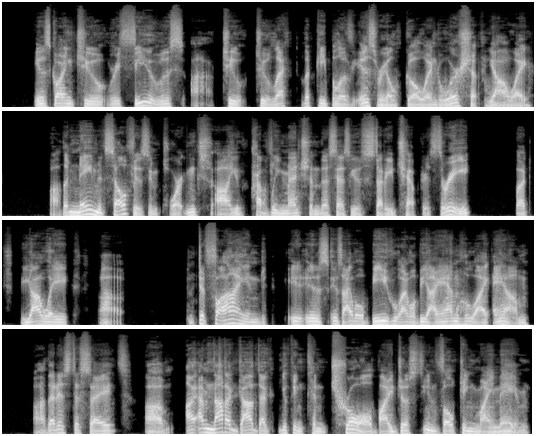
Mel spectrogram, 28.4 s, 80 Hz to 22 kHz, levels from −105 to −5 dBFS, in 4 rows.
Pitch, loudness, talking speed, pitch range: 105 Hz, -19 LUFS, 150 wpm, 90-115 Hz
